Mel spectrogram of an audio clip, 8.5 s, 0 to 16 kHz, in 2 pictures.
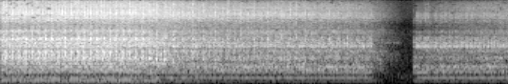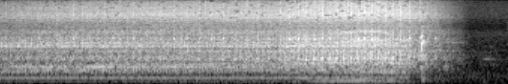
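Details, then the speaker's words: Bernina sewing machine with Type 200 foot controller, after adjusting the controller that had only given full speed: motor hums steadily with fast even needle clatter, easing down and picking up smoothly; speed control working properly. "So that's looking a lot better now, a lot more controllable."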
